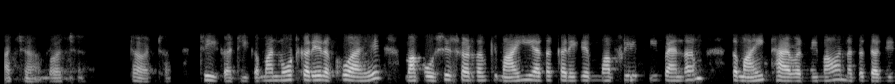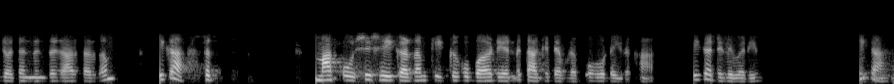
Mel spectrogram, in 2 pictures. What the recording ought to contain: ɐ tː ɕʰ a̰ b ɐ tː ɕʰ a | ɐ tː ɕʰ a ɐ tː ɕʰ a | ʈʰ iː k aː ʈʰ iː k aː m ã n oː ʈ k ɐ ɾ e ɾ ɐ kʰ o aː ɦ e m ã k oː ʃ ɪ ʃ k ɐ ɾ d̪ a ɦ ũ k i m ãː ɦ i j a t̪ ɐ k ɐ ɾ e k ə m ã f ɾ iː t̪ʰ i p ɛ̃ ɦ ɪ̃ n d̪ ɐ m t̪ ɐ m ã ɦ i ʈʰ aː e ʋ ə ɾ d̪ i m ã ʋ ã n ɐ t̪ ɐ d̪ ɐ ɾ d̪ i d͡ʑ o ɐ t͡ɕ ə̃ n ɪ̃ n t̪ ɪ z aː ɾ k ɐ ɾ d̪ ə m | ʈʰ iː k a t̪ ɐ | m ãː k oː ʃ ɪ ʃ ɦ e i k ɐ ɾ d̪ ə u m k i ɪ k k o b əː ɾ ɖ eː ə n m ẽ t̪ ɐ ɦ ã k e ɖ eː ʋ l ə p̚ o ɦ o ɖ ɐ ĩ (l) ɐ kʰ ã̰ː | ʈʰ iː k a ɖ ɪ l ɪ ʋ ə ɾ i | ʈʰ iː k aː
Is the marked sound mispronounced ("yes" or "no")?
yes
